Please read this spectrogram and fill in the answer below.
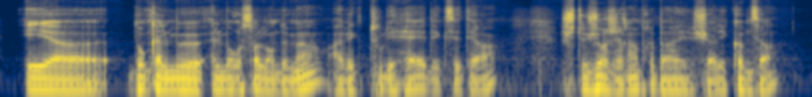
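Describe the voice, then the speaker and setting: Very deep, low male pitch in a dark, mellow tone at a very fast pace, on a very clean recording with a silent background. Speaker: podcast guest, real estate professional. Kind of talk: casual interview chat. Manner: animated.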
